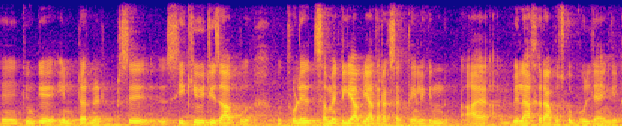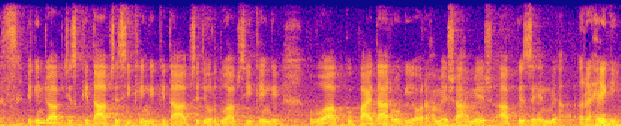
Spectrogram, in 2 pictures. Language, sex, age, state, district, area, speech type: Urdu, male, 18-30, Uttar Pradesh, Lucknow, urban, spontaneous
